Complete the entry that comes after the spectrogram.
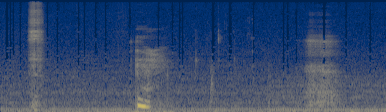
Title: Tickly Sneezes at night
